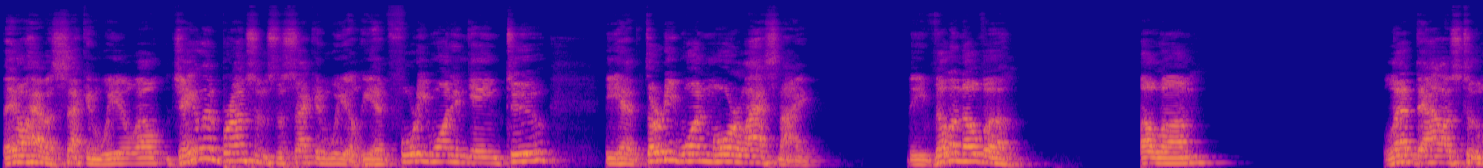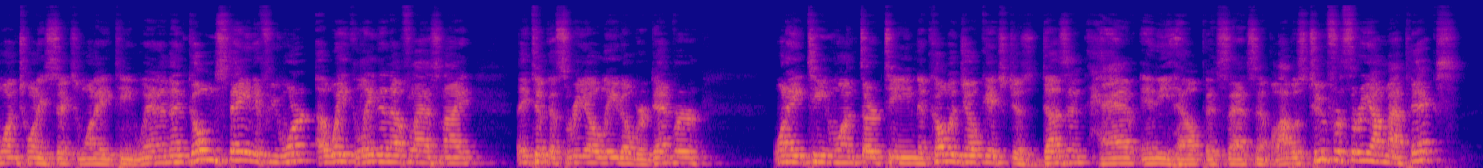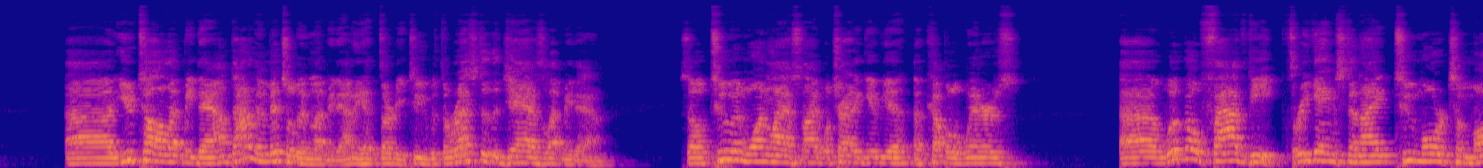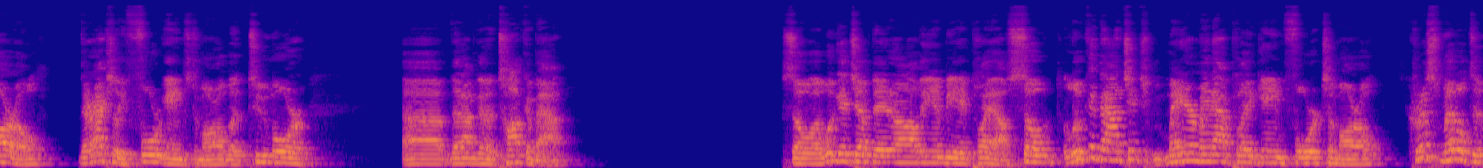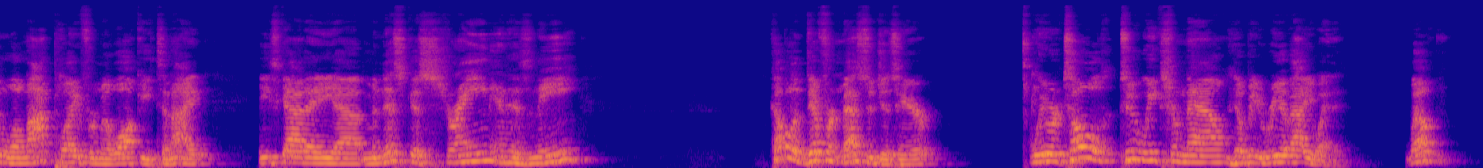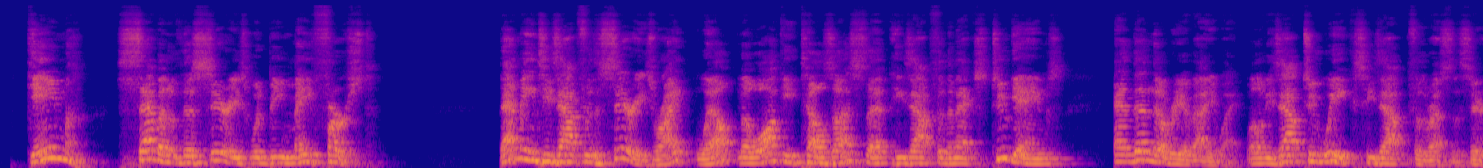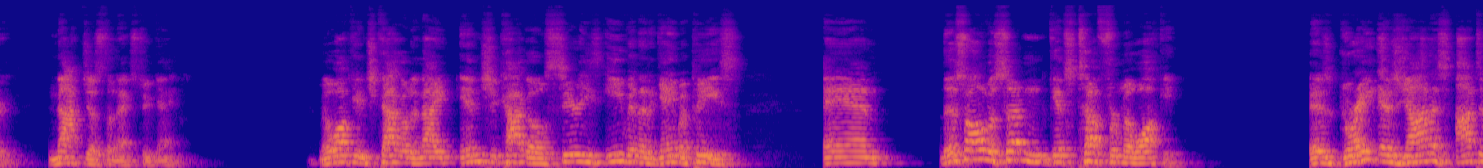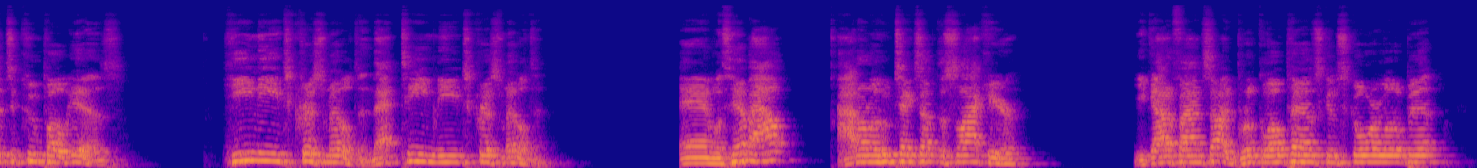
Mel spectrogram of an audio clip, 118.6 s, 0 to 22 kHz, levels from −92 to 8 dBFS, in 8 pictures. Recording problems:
off-mic speech; far
room echo; slight; dies away in 0.3 s

